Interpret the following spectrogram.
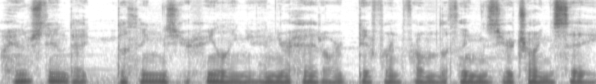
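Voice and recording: Intonation stays fairly even while reading aloud in a natural voice.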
